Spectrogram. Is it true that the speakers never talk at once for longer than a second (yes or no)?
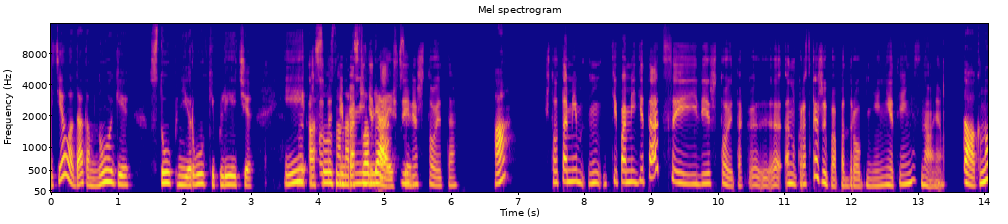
no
